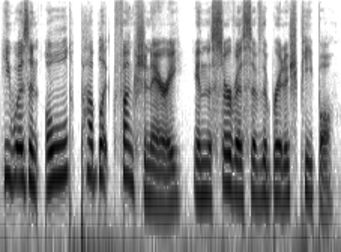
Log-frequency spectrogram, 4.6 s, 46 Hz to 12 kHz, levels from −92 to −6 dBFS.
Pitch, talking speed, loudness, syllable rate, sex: 185 Hz, 170 wpm, -17 LUFS, 5.0 syllables/s, female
